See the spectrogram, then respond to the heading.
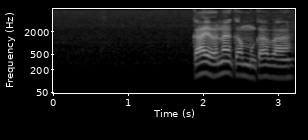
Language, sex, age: Northern Sotho, male, 24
